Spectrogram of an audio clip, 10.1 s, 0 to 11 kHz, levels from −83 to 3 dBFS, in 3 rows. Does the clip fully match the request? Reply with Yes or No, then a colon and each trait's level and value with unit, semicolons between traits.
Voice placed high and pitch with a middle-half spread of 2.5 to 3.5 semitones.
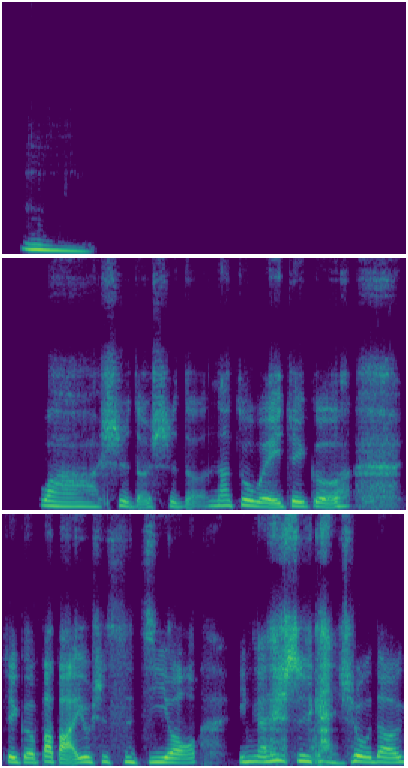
Yes: high, 200 Hz; average, 2.9 semitones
